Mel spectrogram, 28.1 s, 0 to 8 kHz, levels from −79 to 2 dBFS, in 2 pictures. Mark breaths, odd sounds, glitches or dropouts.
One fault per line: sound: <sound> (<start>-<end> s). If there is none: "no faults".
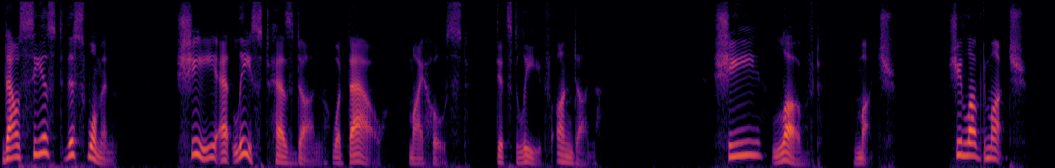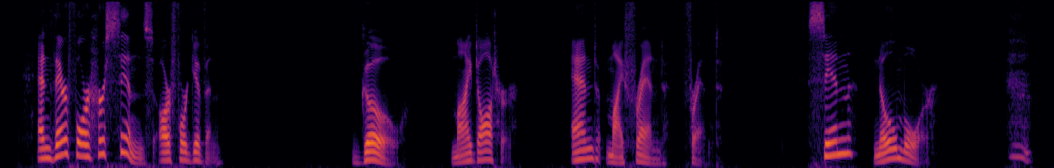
sound: breath (27.5-27.9 s)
